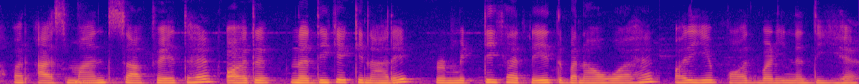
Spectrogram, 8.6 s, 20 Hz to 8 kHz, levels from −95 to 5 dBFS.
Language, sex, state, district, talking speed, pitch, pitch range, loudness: Bhojpuri, female, Bihar, Saran, 140 wpm, 200 Hz, 195-215 Hz, -30 LUFS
